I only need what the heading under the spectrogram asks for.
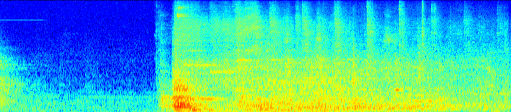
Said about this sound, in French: Deuxième étage. Ouverture des portes.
